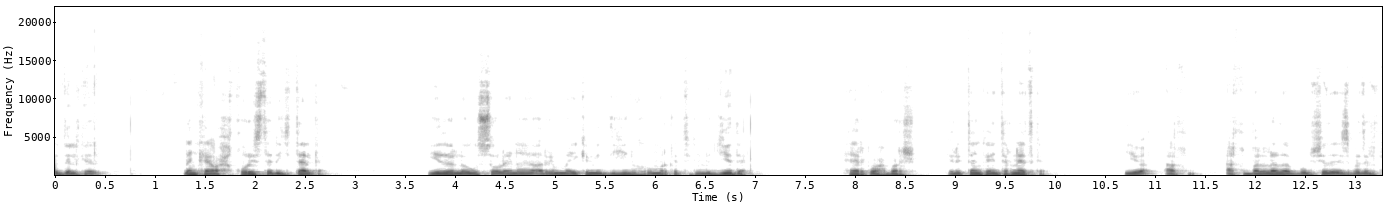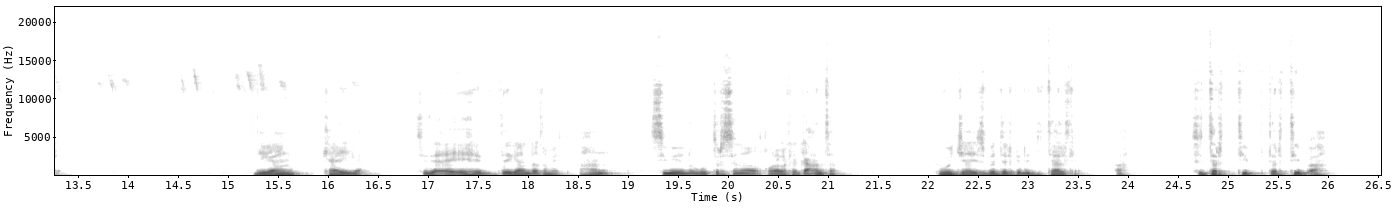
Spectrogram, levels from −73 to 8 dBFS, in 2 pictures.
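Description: Speech recording with no technical faults audible anywhere in the clip.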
